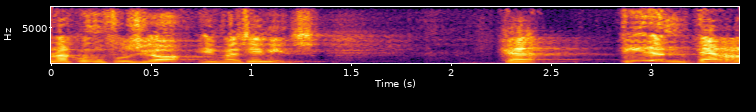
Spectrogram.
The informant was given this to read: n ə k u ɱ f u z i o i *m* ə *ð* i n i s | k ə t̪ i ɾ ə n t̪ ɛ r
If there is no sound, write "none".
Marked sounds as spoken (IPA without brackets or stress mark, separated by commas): m, ʒ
